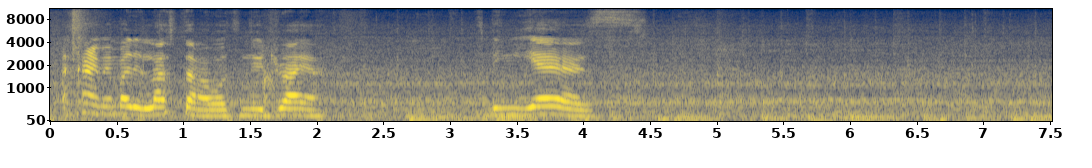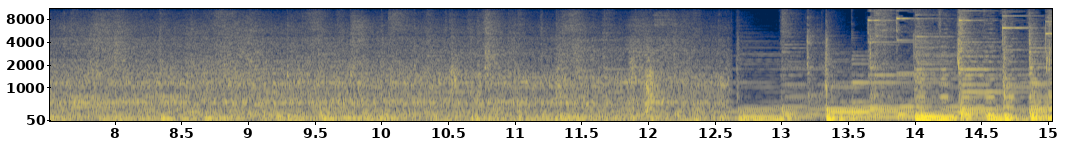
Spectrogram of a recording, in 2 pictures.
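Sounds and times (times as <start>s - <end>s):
music with bass beat: 2.5s - 15.0s.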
